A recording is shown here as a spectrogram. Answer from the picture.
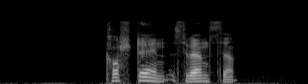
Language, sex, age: Norwegian, male, 25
